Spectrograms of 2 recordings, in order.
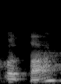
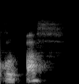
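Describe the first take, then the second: First: "repas" ending on an open "pa", S silent; silent final S. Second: "repas" with a hissed S at the end; sounded final S. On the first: French teacher models the right form, "repas" with silent S. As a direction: say "repas" as ruh-PA, no S. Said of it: "no se pronuncian la S". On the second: Teacher shows learners the mistake, "repas" with final S sounded. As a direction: say "repas" as ruh-PASS. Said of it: "y no repas". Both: Shown as a demonstration.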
